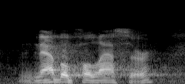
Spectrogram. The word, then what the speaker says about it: Nabopolassar: Nabopolassar, that's the way I've learned to pronounce it anyway, was an old man.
